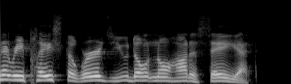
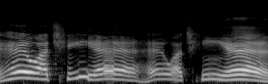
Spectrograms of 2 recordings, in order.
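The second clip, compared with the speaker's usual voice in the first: high, lilting singsong; young girls' speech; 7 semitones higher, slower than usual. Acted. Showing how young ladies say it, high singsong. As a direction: imitate young girls with a drawn-out lilt. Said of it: "young ladies, they're gonna say".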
